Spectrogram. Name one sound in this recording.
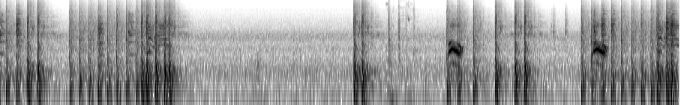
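An automatic rifle fires in rapid bursts of shots.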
